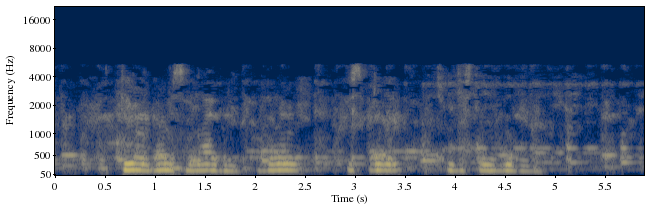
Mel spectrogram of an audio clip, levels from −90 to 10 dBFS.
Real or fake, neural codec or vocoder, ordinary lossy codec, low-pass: fake; codec, 24 kHz, 6 kbps, HILCodec; MP3, 24 kbps; 5.4 kHz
